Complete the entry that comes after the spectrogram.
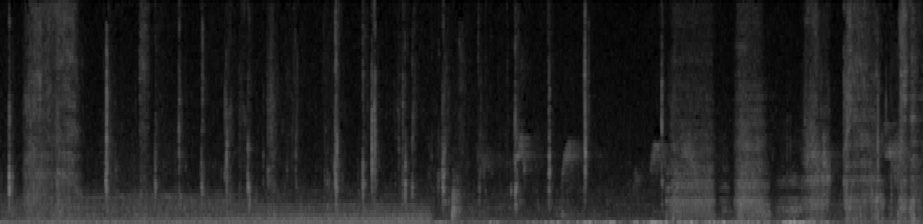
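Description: Close-up eating sounds: a person chewing mouthfuls of rice and minced stir-fried pork, with many small wet clicks and lip smacks and dull low thuds of chewing.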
